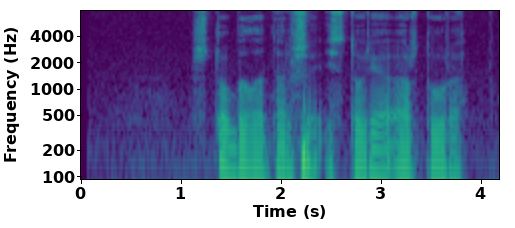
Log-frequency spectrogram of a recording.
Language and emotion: Russian, neutral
